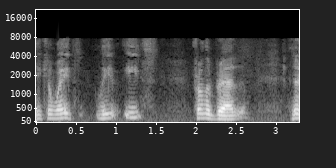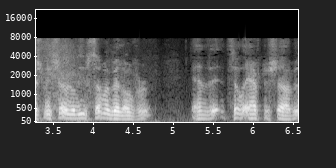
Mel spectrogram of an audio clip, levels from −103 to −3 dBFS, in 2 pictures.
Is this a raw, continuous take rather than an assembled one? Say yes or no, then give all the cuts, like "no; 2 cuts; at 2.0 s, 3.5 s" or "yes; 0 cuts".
yes; 0 cuts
